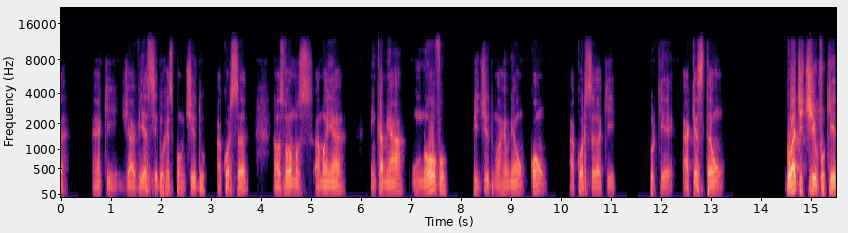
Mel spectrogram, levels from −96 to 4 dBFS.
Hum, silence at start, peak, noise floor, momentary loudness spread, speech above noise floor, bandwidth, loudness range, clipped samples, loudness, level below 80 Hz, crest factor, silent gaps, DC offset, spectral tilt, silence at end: none; 0 s; 0 dBFS; under -90 dBFS; 17 LU; over 67 dB; 12.5 kHz; 6 LU; under 0.1%; -23 LUFS; -50 dBFS; 24 dB; 0.34-0.61 s, 6.14-6.18 s, 7.94-8.24 s, 9.90-10.16 s, 11.32-11.54 s, 13.44-14.48 s; under 0.1%; -4.5 dB/octave; 0 s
